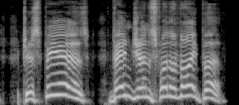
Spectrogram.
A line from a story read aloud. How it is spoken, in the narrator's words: a third of them were shouting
